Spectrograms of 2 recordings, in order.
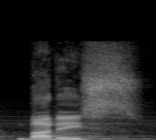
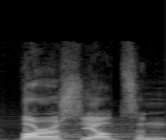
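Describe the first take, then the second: First: The stress is on the second syllable. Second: The stress is on the first syllable. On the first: The speaker calls it right. "You've got to get it on the right syllable" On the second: The speaker calls it wrong. "We get the emphasis on the wrong syllable"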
